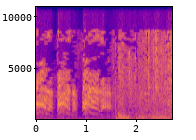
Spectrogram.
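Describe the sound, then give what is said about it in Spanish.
A southern lapwing gives its loud, harsh alarm call: a few rapid, scratchy shrieks in quick succession, followed by a burst of rough, noisy rustling. “Es un pájaro pequeño que dice, que tiene tero, tero.”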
